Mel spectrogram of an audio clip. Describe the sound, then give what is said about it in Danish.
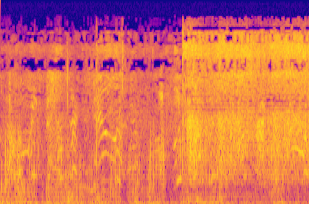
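A heavy splash into water from someone doing a cannonball jump, followed by churning, sloshing water, with indistinct voices in the background of a lively outdoor pool or lake scene. “Altså, det lyder jo som om, at det er en kanonkugle, der ligesom...”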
